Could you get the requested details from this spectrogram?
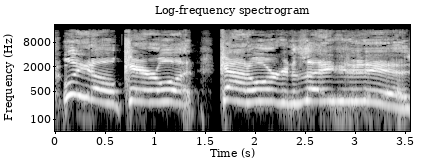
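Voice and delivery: small-town enforcer threatening a group. Retold or imitated. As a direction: lay down the law like a bully. Mocking Arkansas town officials.

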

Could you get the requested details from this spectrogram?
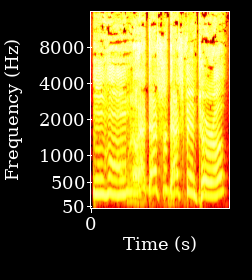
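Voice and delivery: mocking leering agents; mock TSA agents. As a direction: tease it out like a lecherous guard. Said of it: "We're going".

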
